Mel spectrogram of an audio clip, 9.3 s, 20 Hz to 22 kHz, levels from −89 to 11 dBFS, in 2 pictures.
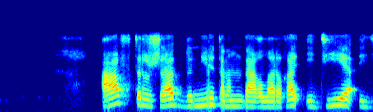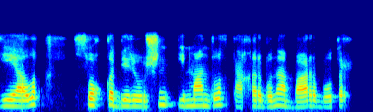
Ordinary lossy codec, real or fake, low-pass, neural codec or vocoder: Opus, 16 kbps; fake; 7.2 kHz; codec, 24 kHz, 6 kbps, HILCodec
